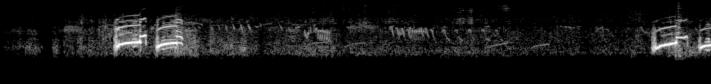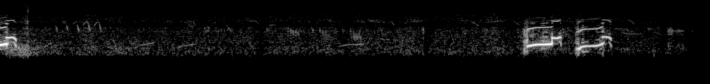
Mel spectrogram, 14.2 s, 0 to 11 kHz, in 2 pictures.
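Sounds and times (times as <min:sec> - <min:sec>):
Eurasian curlew: 0:00.8 - 0:03.8, 0:05.0 - 0:08.8, 0:12.3 - 0:14.0.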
